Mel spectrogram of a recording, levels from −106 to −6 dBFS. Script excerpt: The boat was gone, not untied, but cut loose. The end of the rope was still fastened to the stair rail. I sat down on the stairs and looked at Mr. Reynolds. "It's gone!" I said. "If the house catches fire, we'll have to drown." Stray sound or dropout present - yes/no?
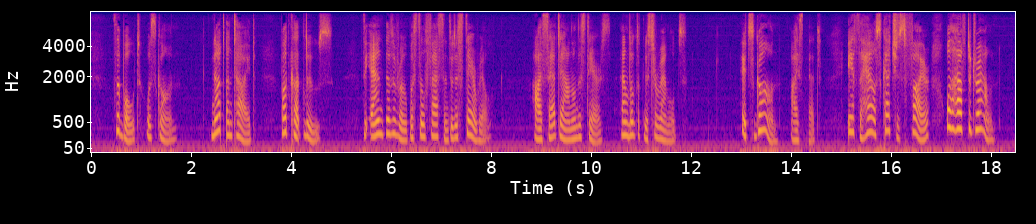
yes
